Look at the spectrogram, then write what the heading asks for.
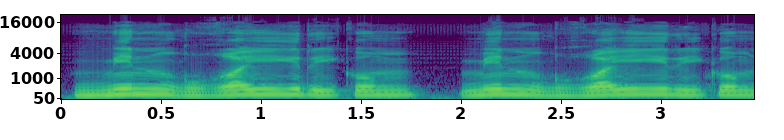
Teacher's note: نون ساکن آگے غین آ گیا تو ہم غنہ نہیں کریں گے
